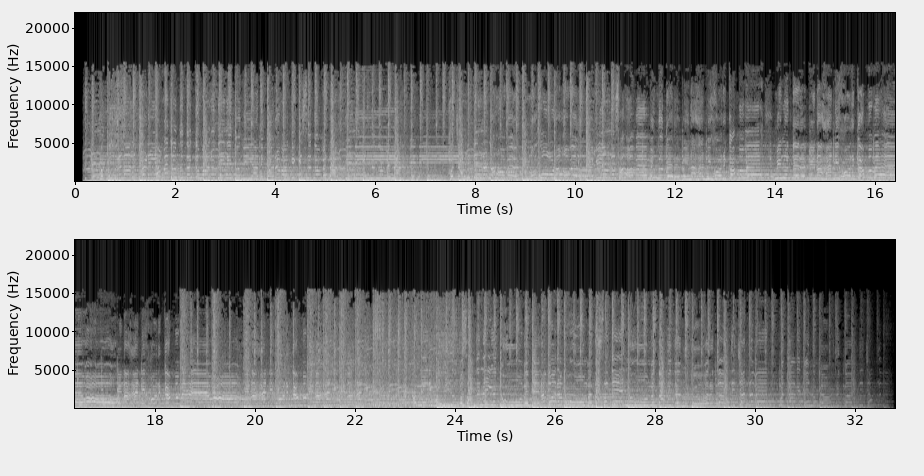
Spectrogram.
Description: new punjabi ringtone new punjabi love ringtone new punjabi sad song ringtone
